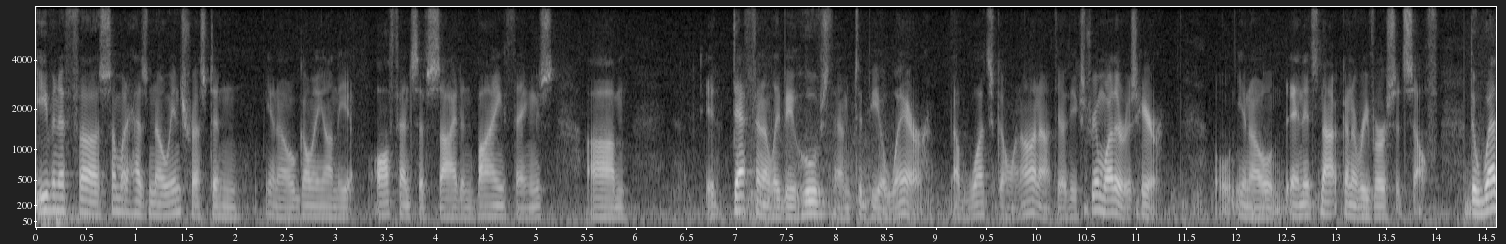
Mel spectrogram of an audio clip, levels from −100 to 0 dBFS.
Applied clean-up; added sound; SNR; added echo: none; none; none; none.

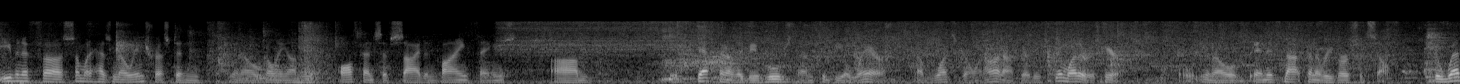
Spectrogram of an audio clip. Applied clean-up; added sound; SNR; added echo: none; Toilet flush / Water; 8 dB; none.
